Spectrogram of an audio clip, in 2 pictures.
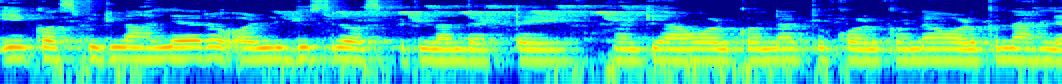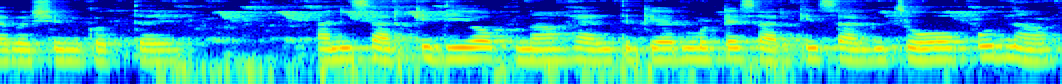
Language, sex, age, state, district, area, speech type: Goan Konkani, female, 45-60, Goa, Sanguem, rural, spontaneous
